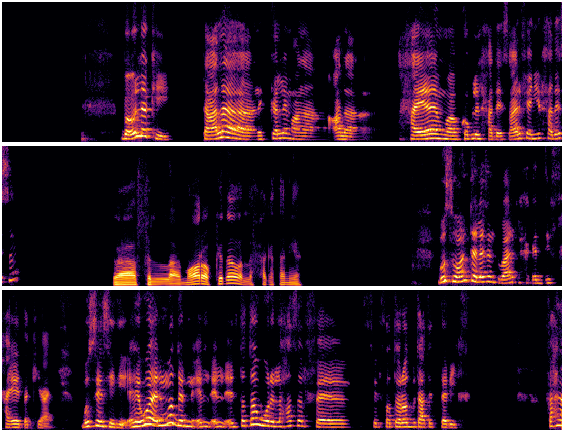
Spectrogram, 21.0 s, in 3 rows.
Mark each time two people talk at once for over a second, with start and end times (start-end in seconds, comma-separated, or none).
none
